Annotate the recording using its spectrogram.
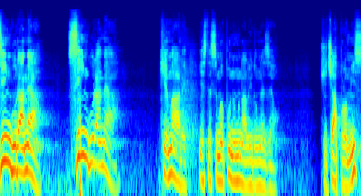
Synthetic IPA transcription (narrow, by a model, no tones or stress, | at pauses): siŋɡuɾamea | siŋɡuɾamea | kʲe̞maɾe̞je̞st̪e̞səməpunɨnmɨnalujd̪umne̞ze̞̰w | ʃit͡ʃeapɾo̞mis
